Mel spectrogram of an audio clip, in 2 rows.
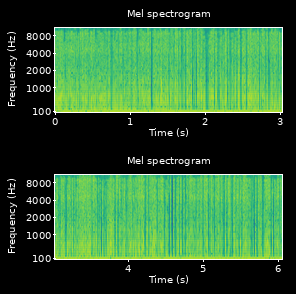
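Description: Chevrolet C8 Corvette's mid-mounted 6.2-litre V8 accelerating hard at over 100 mph, shifting up once from fourth to fifth gear and pulling on, heard from inside the cabin over a steady rush of wind and road noise.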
